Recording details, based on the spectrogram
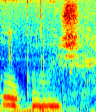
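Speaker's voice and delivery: soft, hushed, whispered gasp of shock.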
